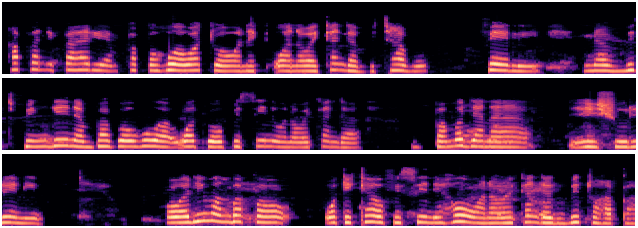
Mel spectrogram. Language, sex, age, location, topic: Swahili, female, 36-49, Wajir, education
